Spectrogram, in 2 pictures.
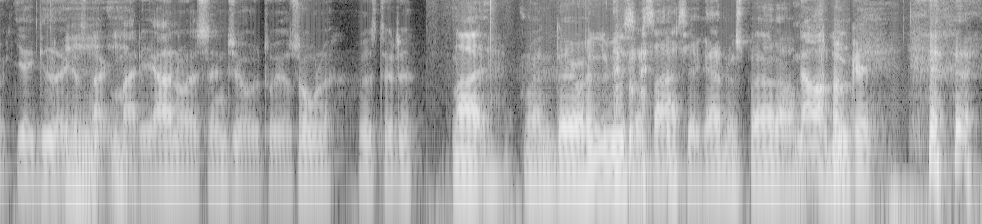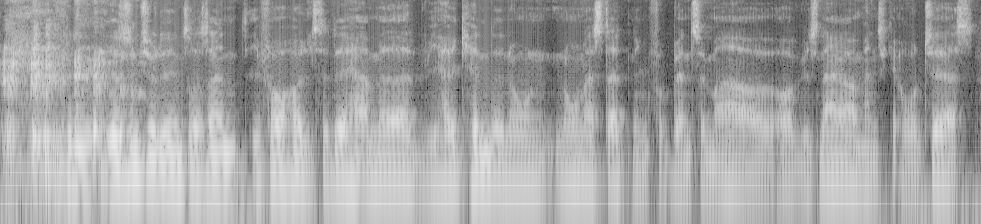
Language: Danish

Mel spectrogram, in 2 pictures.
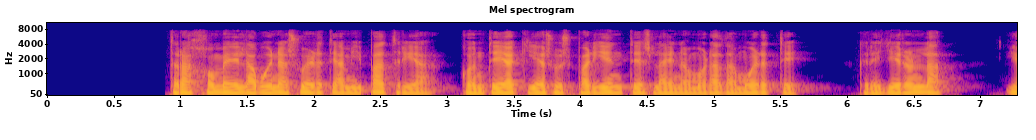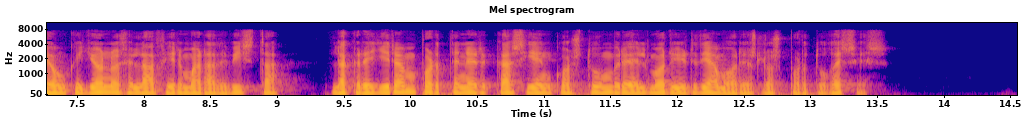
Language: Spanish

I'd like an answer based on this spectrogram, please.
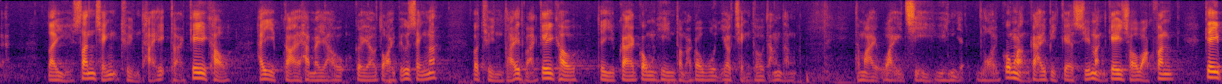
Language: Cantonese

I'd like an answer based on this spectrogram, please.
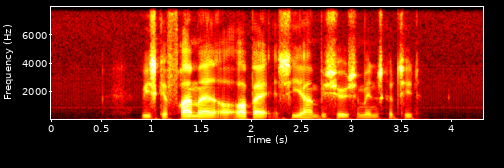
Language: Danish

